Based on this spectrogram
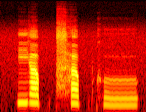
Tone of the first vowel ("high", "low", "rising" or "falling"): high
